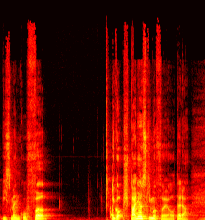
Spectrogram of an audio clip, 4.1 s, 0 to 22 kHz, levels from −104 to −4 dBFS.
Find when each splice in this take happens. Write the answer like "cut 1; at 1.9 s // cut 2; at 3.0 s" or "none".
none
